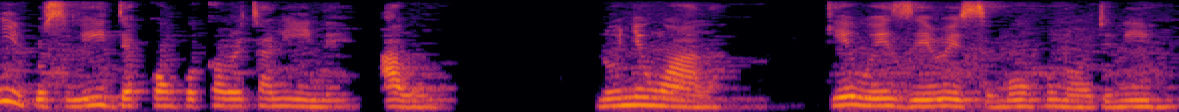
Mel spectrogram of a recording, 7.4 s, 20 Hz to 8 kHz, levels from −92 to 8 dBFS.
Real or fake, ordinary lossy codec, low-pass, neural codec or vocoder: real; none; none; none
